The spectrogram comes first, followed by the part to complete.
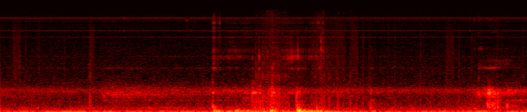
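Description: Steady low room hum, with a short cluster of soft knocks and rustles about three seconds in, the strongest a dull thump, typical of handling on a desk.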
